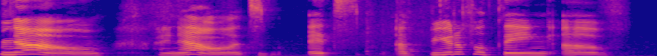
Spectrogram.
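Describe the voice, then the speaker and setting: A woman with an American accent speaks at a very slow pace. Her fairly high voice has a bright, sharp tone and lively intonation. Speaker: podcast host. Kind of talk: interview conversation.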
